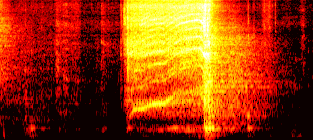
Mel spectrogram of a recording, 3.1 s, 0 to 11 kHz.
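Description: A power drill drives a 3.5-inch screw into wood while a speed sled is being built: one loud, steady whir lasting about a second after a quiet stretch, ending with a short bite before it stops.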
